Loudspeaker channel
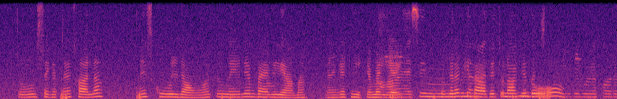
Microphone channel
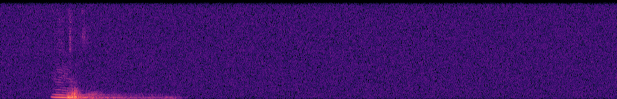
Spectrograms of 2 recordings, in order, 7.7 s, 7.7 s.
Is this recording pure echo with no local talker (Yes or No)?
No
